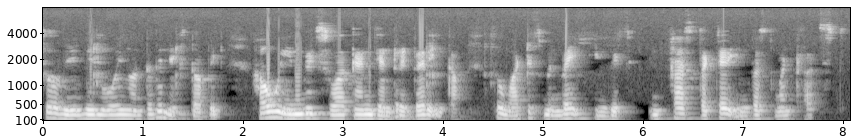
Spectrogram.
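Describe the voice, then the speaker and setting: A man from India teaching a current affairs lesson for exam students. He fills his talk with pauses and asks "right?" to check the listeners follow. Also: medium pitch, fairly even intonation. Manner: many fillers and "right?" checks, repeats phrases while explaining. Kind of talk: exam coaching lecture explaining a news article. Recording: tinny phone-like sound.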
